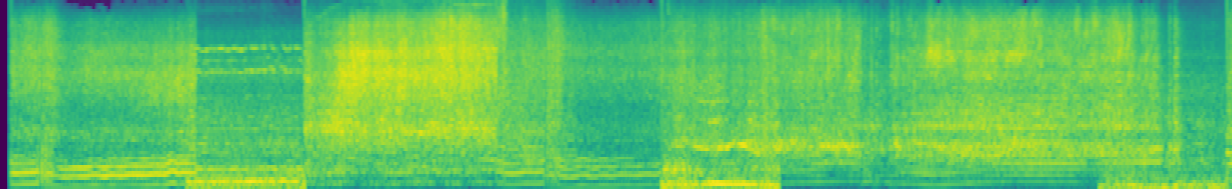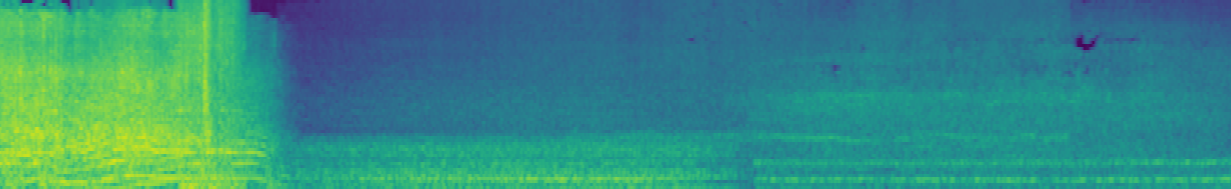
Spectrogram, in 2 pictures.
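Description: A car being driven hard, engine revving with long wavering tyre squeals, for about the first eleven seconds. It then drops sharply to a much quieter steady hum.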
